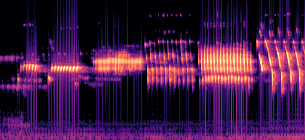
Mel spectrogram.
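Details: Canary singing over a low background hum: short whistles, a buzzy held note, then loud rattling trills and a few sharp falling chirps.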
